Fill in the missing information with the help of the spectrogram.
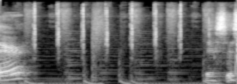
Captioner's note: ticking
